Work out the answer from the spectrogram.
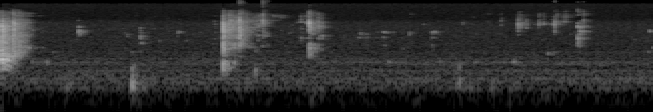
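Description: Mouth sounds of a person eating toast topped with sausage: chewing and lip smacks with scattered small clicks, a louder bite at the start and another about two seconds in.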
